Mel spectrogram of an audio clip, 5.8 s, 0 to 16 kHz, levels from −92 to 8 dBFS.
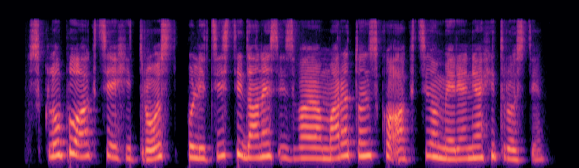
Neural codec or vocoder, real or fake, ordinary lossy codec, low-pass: none; real; none; 9.9 kHz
